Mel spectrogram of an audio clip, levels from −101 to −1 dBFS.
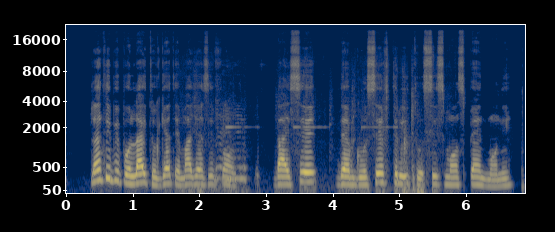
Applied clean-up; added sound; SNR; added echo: neural mask model RNNoise.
